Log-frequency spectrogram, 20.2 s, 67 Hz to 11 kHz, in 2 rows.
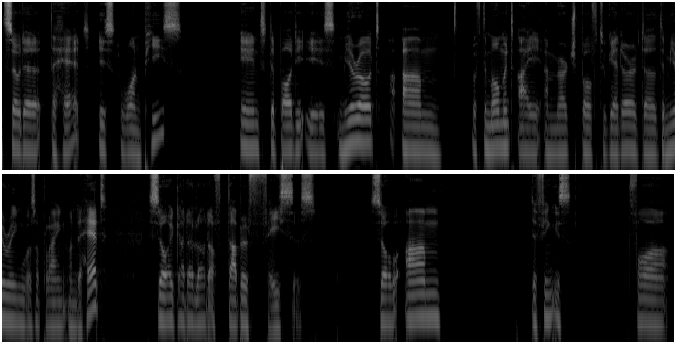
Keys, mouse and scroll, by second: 0.7 click, 3.9 click, 13.3-15.4 middle drag, 15.4-16.2 scroll up 5, 16.2-16.6 scroll down 2, 16.6-18.1 scroll up 3, 18.1 click, 18.8 click, 19.9-20.1 scroll down 1.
